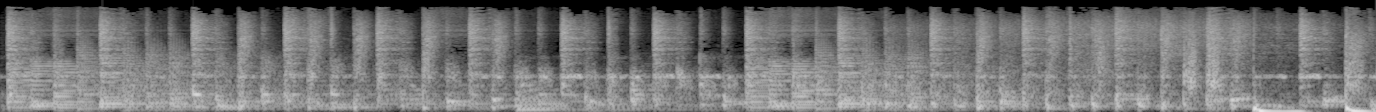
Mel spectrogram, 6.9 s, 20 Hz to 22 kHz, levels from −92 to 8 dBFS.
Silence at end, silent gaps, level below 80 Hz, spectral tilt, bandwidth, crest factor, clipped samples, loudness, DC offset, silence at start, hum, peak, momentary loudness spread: 0 s; none; -24 dBFS; -3 dB/octave; 17 kHz; 16 dB; under 0.1%; -15 LUFS; under 0.1%; 0 s; none; 0 dBFS; 4 LU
